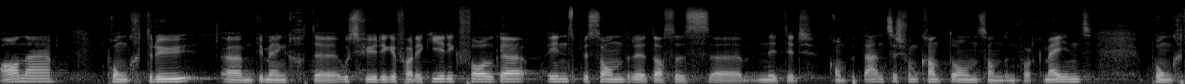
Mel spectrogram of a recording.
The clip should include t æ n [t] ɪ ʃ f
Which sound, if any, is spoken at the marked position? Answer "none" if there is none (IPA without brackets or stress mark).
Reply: t͡s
